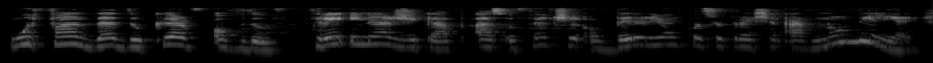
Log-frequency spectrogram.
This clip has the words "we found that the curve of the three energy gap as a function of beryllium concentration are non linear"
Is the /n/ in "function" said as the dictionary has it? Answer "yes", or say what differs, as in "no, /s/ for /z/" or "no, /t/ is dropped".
no, /l/ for /n/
